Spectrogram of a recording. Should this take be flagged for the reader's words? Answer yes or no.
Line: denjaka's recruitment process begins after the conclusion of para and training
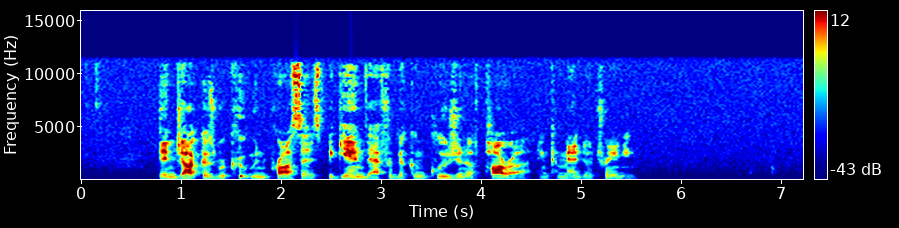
yes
